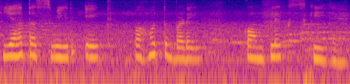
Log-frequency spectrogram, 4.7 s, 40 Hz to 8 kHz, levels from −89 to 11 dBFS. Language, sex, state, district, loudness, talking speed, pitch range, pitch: Hindi, female, Chhattisgarh, Raipur, -17 LUFS, 100 wpm, 200-235 Hz, 220 Hz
